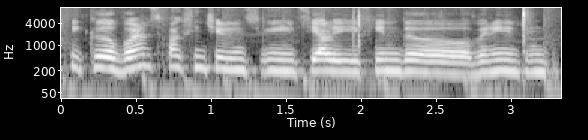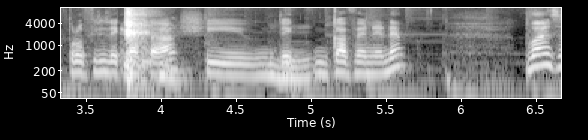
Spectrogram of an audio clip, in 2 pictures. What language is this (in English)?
Romanian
